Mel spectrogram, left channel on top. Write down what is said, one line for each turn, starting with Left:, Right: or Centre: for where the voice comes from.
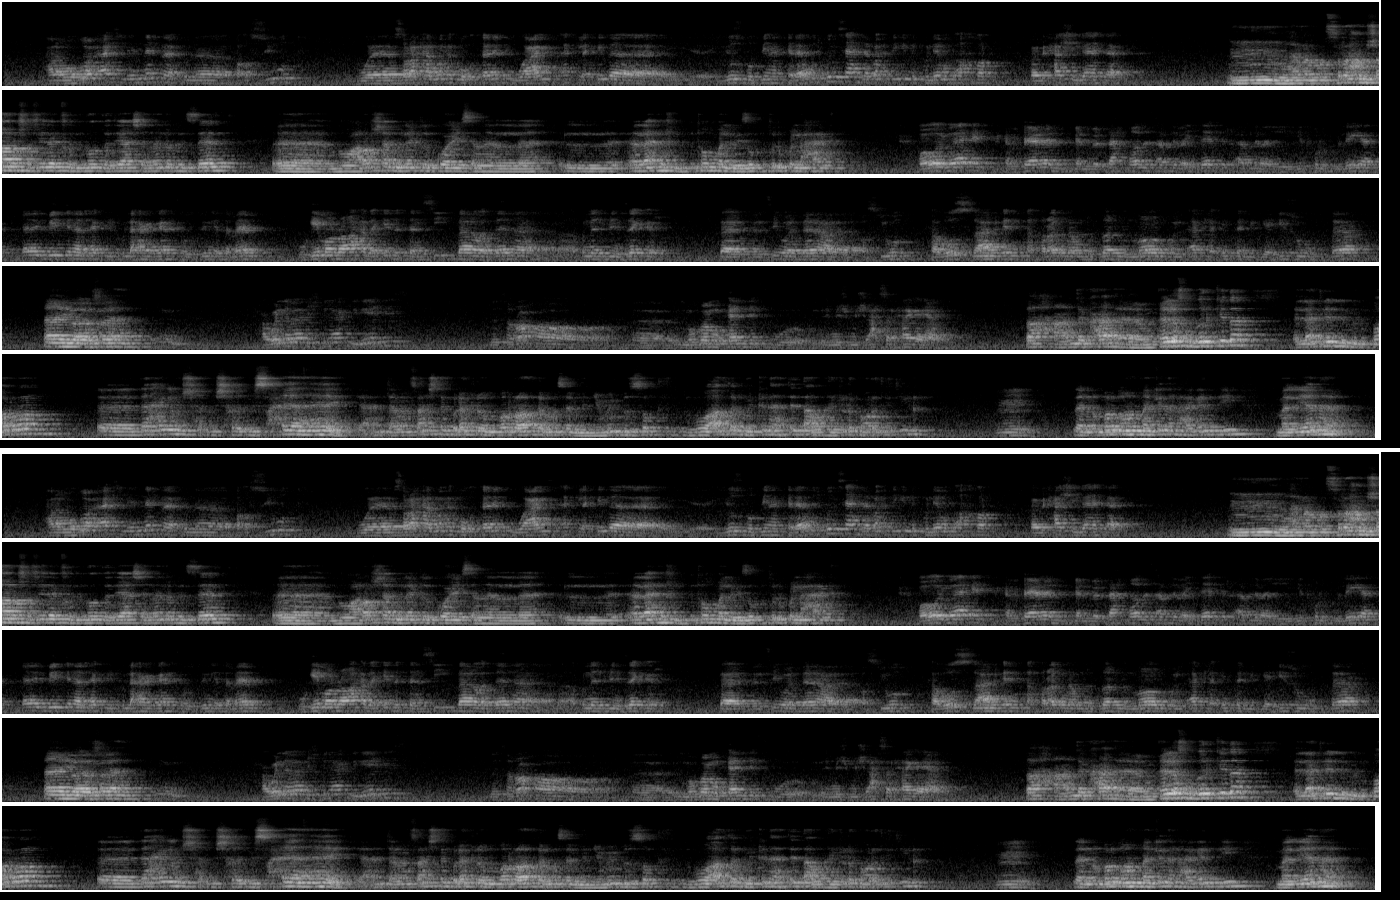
Right: على موضوع اكل لان احنا كنا في اسيوط وبصراحه الواحد مغترب وعايز اكله كده ي- يظبط بيها الكلام وتكون سهله الواحد بيجي من الكليه متاخر فما بيلحقش يجهز اكل
Left: امم انا بصراحه مش هعرف افيدك في النقطه دي عشان انا بالذات آه، ما بعرفش اعمل اكل كويس انا ال ال الاهل في البيت هم اللي بيظبطوا لي كل حاجه
Right: ما هو الواحد كان فعلا كان مرتاح خالص قبل ما يسافر قبل ما يدخل الكلية كان البيت هنا الأكل كل حاجة جاهزة والدنيا تمام وجي مرة واحدة كده التنسيق بقى ودانا ما كناش بنذاكر فالتنسيق ودانا على أسيوط فبص
Left: مم.
Right: عارف انت خرجنا من الدار للنار والأكلك انت اللي تجهزه وبتاع
Left: ايوه
Right: ولما
Left: ايوه فاهم
Right: بقى حاولنا حاولنا بقى نشتري أكل جاهز بصراحة آه، الموضوع مكلف ومش مش أحسن حاجة يعني
Left: صح عندك حق آه، مكلف وغير كده الاكل اللي من بره آه، ده حاجه مش مش مش صحيه نهائي يعني انت ما ينفعش تاكل اكل من بره اكتر مثلا من يومين بالظبط في الاسبوع اكتر من كده هتتعب وهيجيلك امراض كتير
Right: امم
Left: لان برضه مهما كان الحاجات دي مليانه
